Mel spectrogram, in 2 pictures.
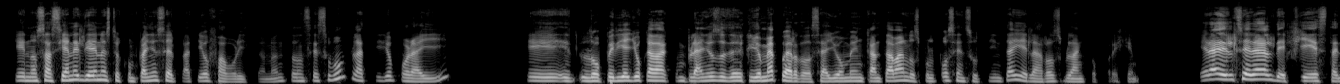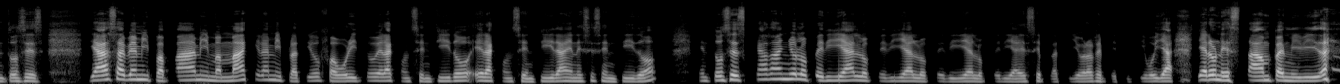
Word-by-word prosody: que 180 0 -1
nos 170 0 -1
hacían 190 +3 +4
el 215 - +3
día 205 0 +6
de 205 - +4
nuestro 195 -4 -1
cumpleaños 165 +5 -2
el 165 -5 +1
platillo 155 +4 -7
favorito, 125 -4 -8
¿no? 125 +2 -13
Entonces, 165 +1 -9
hubo 235 +6 -2
un 325 - -5
platillo 180 - -6
por 160 -6 -3
ahí, 140 - -3 0.8
que 165 -3 -1
lo 165 0 +2
pedía 175 +1 +4
yo 185 +1 +3
cada 175 -1 +7
cumpleaños 165 +3 0
desde 170 0 +2
que 165 - -5
yo 170 +1 +5
me 195 +4 +7
acuerdo, 155 -9 +3
o 130 - -3
sea, 140 +2 -2
yo 150 +1 0
me 155 +1 -2
encantaban 160 +4 +2
los 155 -4 -5
pulpos 170 +5 -8
en 165 - -4
su 140 -2 -10
tinta 155 +7 -5
y 215 - 0
el 160 -4 -3
arroz 140 +2 -5
blanco, 135 -2 -5
por - - -23
ejemplo. - - -19 0.5
Era 230 +5 +7
ese 225 +2 +5
era 230 +1 +9
el 225 -2 +2
de 170 - +2
fiesta, 160 0 -1
entonces, 150 0 -4 0.5
ya 205 +3 +7
sabía 225 -3 +3
mi 225 -1 -1
papá, 195 +5 +1
mi 210 -1 -4
mamá, 180 +3 +2
que 225 - -27
era 215 0 -6
mi 205 -2 -5
platillo 170 +1 -8
favorito, 155 +1 -5
era 175 +1 +1
consentido, 155 +3 -7
era 170 -2 0
consentida 150 +2 -5
en 155 - -5
ese 150 +3 -9
sentido. 145 -1 -6 0.4
Entonces, 190 +4 -2
cada 235 +2 -2
año 245 0 +1
lo 230 -2 0
pedía, 185 0 -1
lo 180 -3 -3
pedía, 155 -1 -6
lo 145 -2 -6
pedía, 145 0 -8
lo 135 -1 -9
pedía, 140 -1 -11
a - - -5
ese 135 +3 -9
platillo, 135 +1 -15
era 140 +1 -3
repetitivo, 145 0 -11
ya 150 0 +1 0.3
ya 210 - +3
era 220 +1 +6
una 200 - +2
estampa 190 +1 +3
en 180 - +2
mi 165 - -3
vida. 165 +2 +4
165 Hz, 210 wpm, -23 LUFS, 150-185 Hz, 0.8 s, era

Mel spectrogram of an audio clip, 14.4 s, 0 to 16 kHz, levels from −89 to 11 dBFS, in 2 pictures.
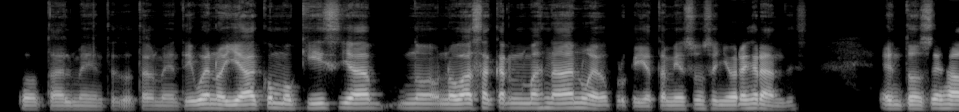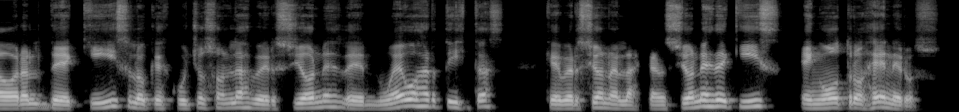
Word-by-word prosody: Totalmente, 115 -1 -7
totalmente. 115 0 -10
Y - - 0
bueno, 140 -1 +3
ya 130 +1 +4
como 140 -2 -2
KISS 145 +2 -4
ya 150 -1 +4 0.2
no 145 0 -5
no 140 0 +1
va 145 - +6
a 150 - +3
sacar 150 -1 -2
más 150 0 -3
nada 150 0 +3
nuevo, 135 -5 0
porque 110 -3 -11
ya 105 - -3
también 120 0 -3
son 135 +1 -7
señores 125 +1 0
grandes, 115 -5 -1 0.5
entonces 130 +2 -1
ahora 130 +1 +5
de 130 -2 +2
KISS 175 +7 -2
lo 150 -4 0
que - - -2
escucho 135 +2 -5
son 150 +1 -5
las 165 -1 0
versiones 150 +6 0
de 125 -1 +1
nuevos 140 +12 +2
artistas 190 -2 -3 0.3
que 135 - +1
versionan 130 +1 +1
las 125 -2 -3
canciones 155 +11 +1
de 200 -2 +4
KISS 195 +1 -1
en 140 0 +1
otros 155 +2 +2
géneros. 475 -3 0
145 Hz, 185 wpm, -23 LUFS, 125-155 Hz, 0.5 s, va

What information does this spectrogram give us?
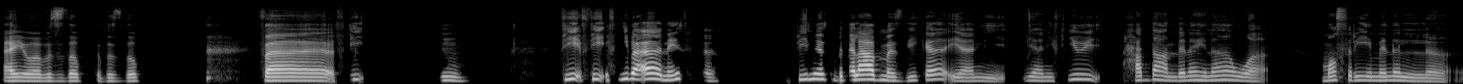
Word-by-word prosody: أيوه، 165 0 +3
بالضبط، 160 +1 -4
بالضبط. 155 +1 -6 1.1
ف 180 - +4 0.8
في 235 +2 -7 0.8
إمم، 170 -3 -4 0.9
في 240 +2 +1
في 245 0 -3
في 250 +2 -3
بقى 250 0 +8
ناس 215 +6 +1 1.1
في 230 0 -1
ناس 245 -1 +3
بتلعب 210 +3 +6
مزّيكا 190 +5 -1
يعني 160 -2 -5 0.2
يعني 170 -1 -6
في 230 +3 -7 0.3
حد 195 +3 -4
عندنا 185 -2 -2
هنا 195 +2 -2
هو 175 -7 -4 0.6
مصري 190 0 -3
من 185 +1 -2
ال 150 -6 -4
185 Hz, 105 wpm, -21 LUFS, 165-215 Hz, 1.1 s, بقى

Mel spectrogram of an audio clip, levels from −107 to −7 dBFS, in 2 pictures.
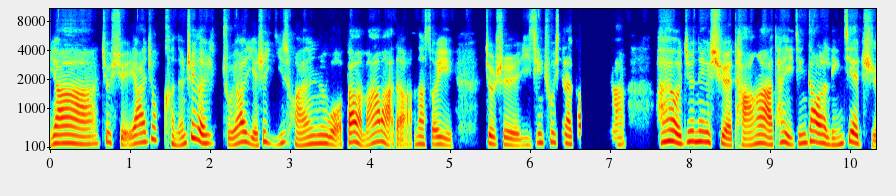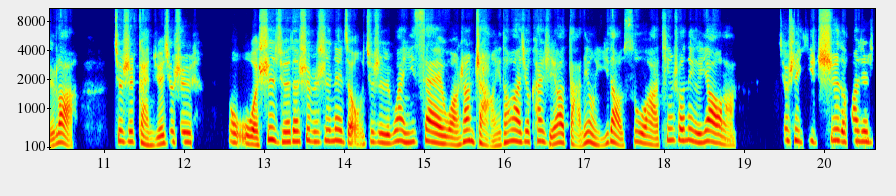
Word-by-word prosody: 压 195 +2 +4
啊， 185 -2 +3
就 220 - -4
血 205 - -5
压 210 +4 +2
就 280 +3 -4
可 190 - -8
能 155 +4 -4
这 300 +11 +2
个 205 -6 +4 0.2
主 155 0 -6
要 220 +5 +3
也 155 -10 -2
是 230 - -2
遗 190 +1 -9
传 185 +1 -2
我 165 - -1
爸 220 +1 +5
爸 210 - +2
妈 220 +4 -1
妈 230 - +1
的， - - -4
那 175 +1 -2
所 170 0 -3
以 150 -4 -3 0.4
就 190 - +1
是 155 -4 -2
已 155 +1 -13
经 210 +8 -3
出 220 +2 -5
现 205 -2 -5
了 180 - +2
高 205 - -4
血 155 - -13
压， - - -10 0.4
还 220 +2 +1
有 235 -5 +6
就 235 +5 0
那 235 0 +3
个 225 - +3
血 180 -7 +2
糖 150 +3 -1
啊， 180 -5 +4
它 220 +5 -3
已 180 -5 0
经 195 +6 -3
到 225 0 +4
了 195 - +3
临 165 +3 -4
界 215 -1 +3
值 140 -5 -5
了， 215 - +2 0.5
就 245 - 0
是 235 0 +1
感 200 -10 -2
觉 170 +5 0
就 235 - -4
是 225 0 0 0.5
我 220 -3 0
我 175 -5 +2
是 280 - +3
觉 230 0 +2
得 240 - +3
是 265 +3 -1
不 230 - -4
是 250 +2 -2
那 255 -1 +1
种， - - -1
就 230 - -5
是 210 -3 +2
万 240 +1 +1
一 225 - -1
再 220 -4 +4
往 160 -3 0
上 245 +7 +3
涨 150 - -1
一 - - -6
的 220 - 0
话 245 -2 +4
就 235 0 -1
开 245 +1 -1
始 195 -6 -4
要 210 +1 +4
打 205 - -6
那 215 - 0
种 215 - +1
胰 160 +6 -7
岛 215 -10 +2
素 225 +9 -4
啊， 170 -6 +1
听 270 - -5
说 265 -1 +3
那 265 - -1
个 215 - +2
药 225 -3 +5
啊， - - -7 0.6
就 265 - -6
是 260 0 0
一 250 - -6
吃 265 +4 +2
的 230 - +2
话 250 +3 0
就 235 - 0
205 Hz, 300 characters per minute, -22 LUFS, 175-230 Hz, 0.6 s, 有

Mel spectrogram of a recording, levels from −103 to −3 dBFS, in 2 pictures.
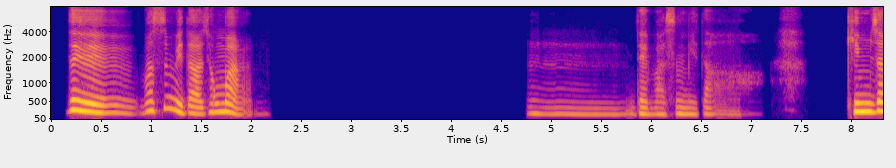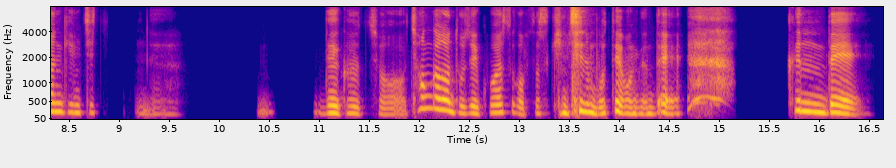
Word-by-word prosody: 네. 200 -8 +3
맞습니다 230 - -4
정말. 215 -4 -3 2.8
음. 165 -2 -18
네 170 -1 -6
맞습니다. 160 - -14 0.8
김장 230 0 +4
김치 205 -1 -7 0.4
네. 165 -1 -23 1.3
네 195 -1 +1
그렇죠. 175 -3 -10
청각은 295 -4 +3
도저히 185 -2 -3
구할 200 +4 -3
수가 205 -4 -10
없어서 180 +3 -11
감치는 205 +3 +5
못 175 +5 -4
해 245 - +7
먹는데 175 0 -2 1.0
근데 205 - +3
185 Hz, 160 characters per minute, -20 LUFS, 165-215 Hz, 2.8 s, 해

